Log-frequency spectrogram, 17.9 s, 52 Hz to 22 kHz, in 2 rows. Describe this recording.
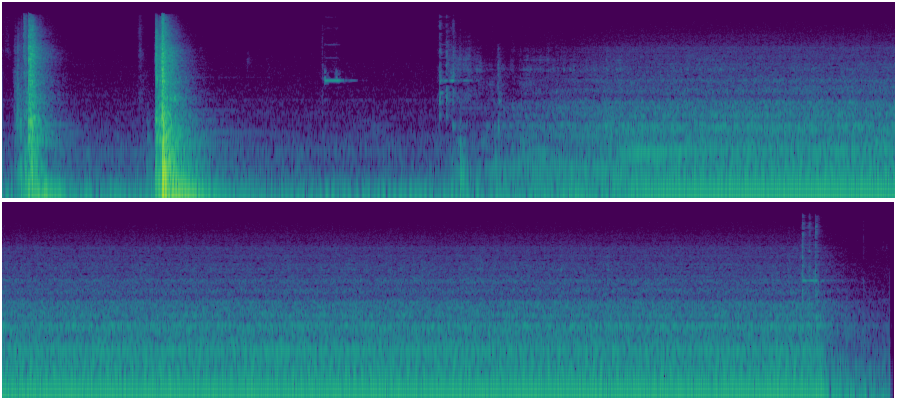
Microwave start
popcorn, food, snack, dm152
